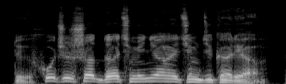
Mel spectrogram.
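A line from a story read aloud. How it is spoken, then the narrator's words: Growl. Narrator (Russian): рыкнул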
